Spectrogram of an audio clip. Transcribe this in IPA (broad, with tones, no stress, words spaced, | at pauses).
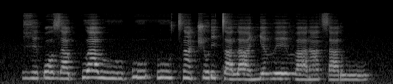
ɣɪ˨ɓɔ˨za˨ kʷaː˦βuː˨ ɓuː˦huː˦t͡sã˦t͡ʃʊ˦ ɾi˦ta˨laː˨ɲɛ˦ veː˦va˨ɾã˦ sa˨ɾuː˨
